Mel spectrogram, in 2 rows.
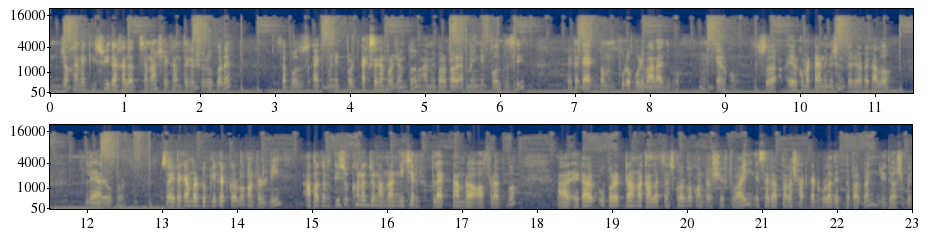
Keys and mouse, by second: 0.9 click, 2.7 click, 3.2 click, 4.7 click, 5.7 click, 7.4 click, 10.1 click, 12.5 click, 13.0 click, 14.1 ctrl+d, 14.1 click, 14.6 ctrl+d, 14.6 click, 16.7 ctrl+d, 16.7 click, 17.9 ctrl+d, 17.9 click, 18.3 ctrl+d, 18.3 click, 19.5 click, 19.9 ctrl+shift+click.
